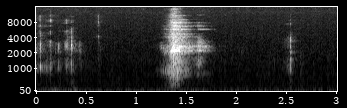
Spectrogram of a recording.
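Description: A few faint, soft clicks from a computer keyboard or mouse, sparse and quiet, with a brief louder rustle in the middle and a single tap near the end, no voice.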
